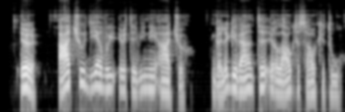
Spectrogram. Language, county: Lithuanian, Vilnius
